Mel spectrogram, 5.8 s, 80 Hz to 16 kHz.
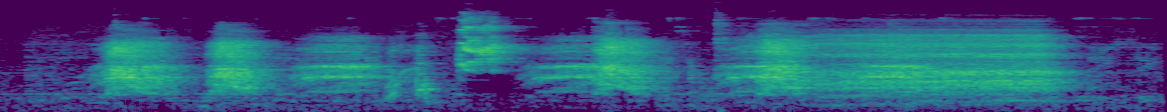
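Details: Severe macaw, 22 years old, on its first day at a sanctuary, 6 September 2015: harsh, raspy broadband squawks, a pair of quick blasts then longer drawn-out screeches, with a short pause between, indoors with faint background voices.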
